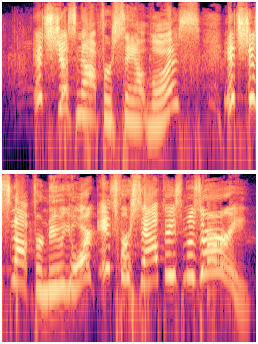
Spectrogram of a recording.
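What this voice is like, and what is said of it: Rural American twang accent. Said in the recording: “all these hillbillies they call us, because you can hear my twang in my voice”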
